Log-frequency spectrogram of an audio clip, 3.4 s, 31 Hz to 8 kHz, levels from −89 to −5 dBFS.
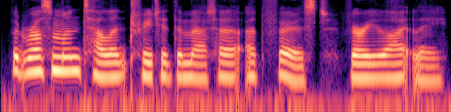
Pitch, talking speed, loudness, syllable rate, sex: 185 Hz, 175 wpm, -16 LUFS, 5.4 syllables/s, female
